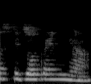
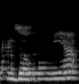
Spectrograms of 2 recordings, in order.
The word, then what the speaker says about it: skizofrenia: Itu benar apa salah skizofren? Kurang tepat ya. Ada yang bilang cuma skizofren aja, itu juga kurang tepat. Yang benar adalah skizofrenia.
